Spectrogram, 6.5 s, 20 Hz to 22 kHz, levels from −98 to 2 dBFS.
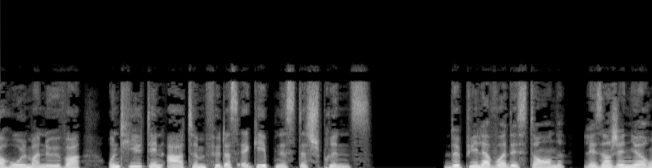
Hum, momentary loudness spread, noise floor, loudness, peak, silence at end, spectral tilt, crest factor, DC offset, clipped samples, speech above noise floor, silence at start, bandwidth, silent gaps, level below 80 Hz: none; 8 LU; under -90 dBFS; -19 LUFS; -2 dBFS; 0 s; -5.5 dB/octave; 16 dB; under 0.1%; under 0.1%; over 72 dB; 0 s; 12 kHz; 4.35-4.42 s; -50 dBFS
